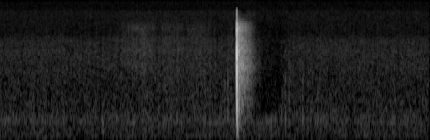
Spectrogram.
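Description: A single short, sharp click about a second in, against a quiet room.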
